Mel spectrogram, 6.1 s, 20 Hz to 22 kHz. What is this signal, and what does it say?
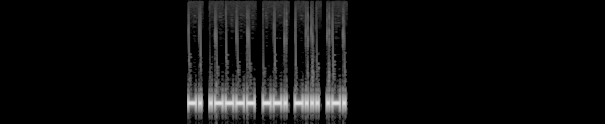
Morse code, heard as a keyed tone, about 46 wpm, 700 Hz. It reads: N1GBR
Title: USA Call Signs - 5 Characters - Repeated 3x - 45wpm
